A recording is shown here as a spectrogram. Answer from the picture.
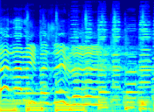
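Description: Live vallenato music: a male singer's voice sliding up and down in pitch over a diatonic button accordion, with bass and percussion keeping a steady beat.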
